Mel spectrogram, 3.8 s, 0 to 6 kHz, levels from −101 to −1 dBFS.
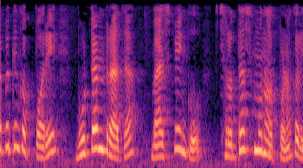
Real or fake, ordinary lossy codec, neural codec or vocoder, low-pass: fake; none; vocoder, 22.05 kHz, 80 mel bands, Vocos; 5.4 kHz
